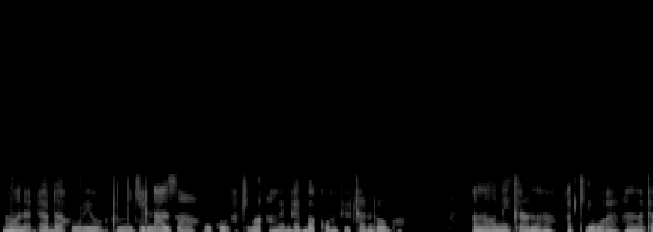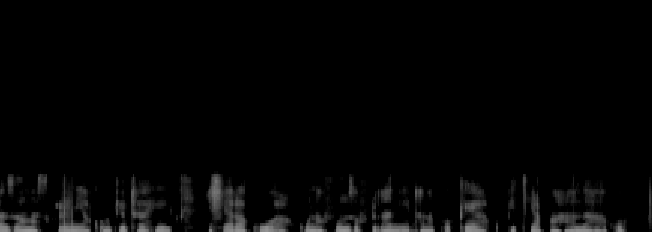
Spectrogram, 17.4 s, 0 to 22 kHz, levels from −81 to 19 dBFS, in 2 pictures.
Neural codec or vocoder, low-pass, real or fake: codec, 16 kHz, 2 kbps, X-Codec, HuBERT features, trained on balanced general audio; 5.4 kHz; fake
